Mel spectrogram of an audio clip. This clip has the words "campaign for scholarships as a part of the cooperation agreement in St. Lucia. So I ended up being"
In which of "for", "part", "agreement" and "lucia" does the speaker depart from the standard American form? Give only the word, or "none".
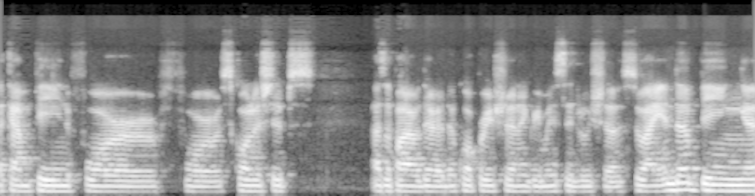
none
